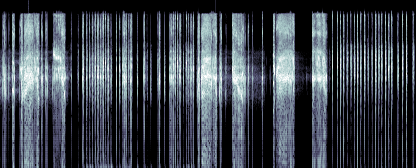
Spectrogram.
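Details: Loud, shrill swiftlet chatter from a premium calling sound, dense buzzy twittering interleaved with rapid dry clicks and brief silent gaps.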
